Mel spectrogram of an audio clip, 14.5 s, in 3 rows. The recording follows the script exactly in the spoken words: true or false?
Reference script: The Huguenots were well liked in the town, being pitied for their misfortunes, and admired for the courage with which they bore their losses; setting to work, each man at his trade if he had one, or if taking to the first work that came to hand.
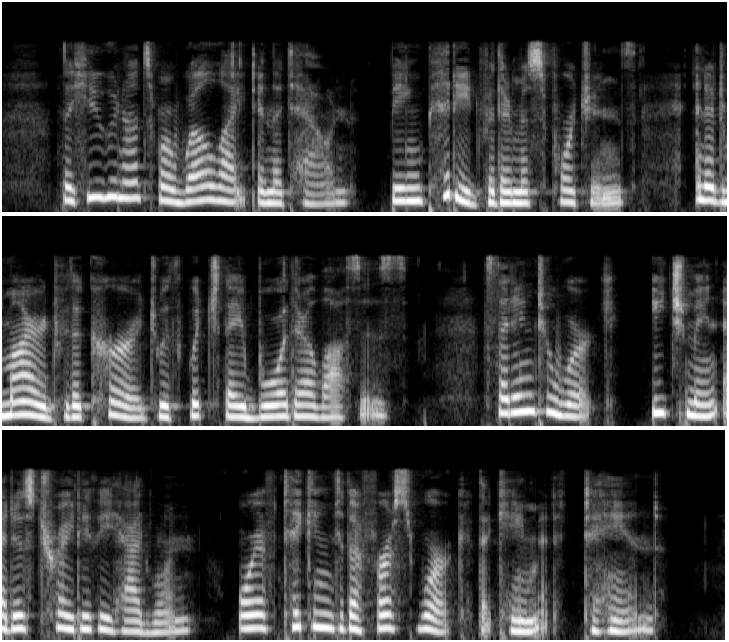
true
